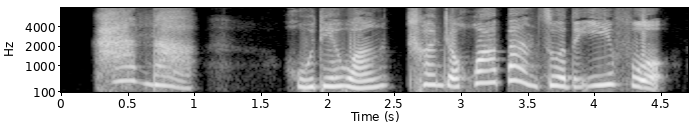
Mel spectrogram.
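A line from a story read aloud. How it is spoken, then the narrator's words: Amazed. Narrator (Chinese): 女孩们惊叹地说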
